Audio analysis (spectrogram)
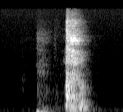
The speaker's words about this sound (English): I'm sorry, that was... Made me sneeze.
